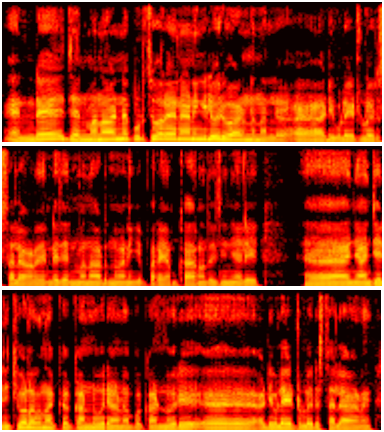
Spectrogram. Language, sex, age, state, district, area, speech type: Malayalam, male, 30-45, Kerala, Kozhikode, urban, spontaneous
